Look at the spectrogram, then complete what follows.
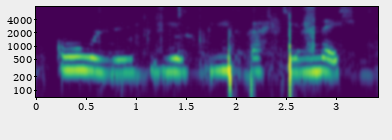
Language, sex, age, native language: Icelandic, male, 8, Icelandic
